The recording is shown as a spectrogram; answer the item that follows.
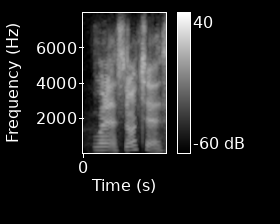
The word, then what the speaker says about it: Buenas noches: Buenas noches, señoras y señores. Did I say that right? – Buenas noches, sí. Very good.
